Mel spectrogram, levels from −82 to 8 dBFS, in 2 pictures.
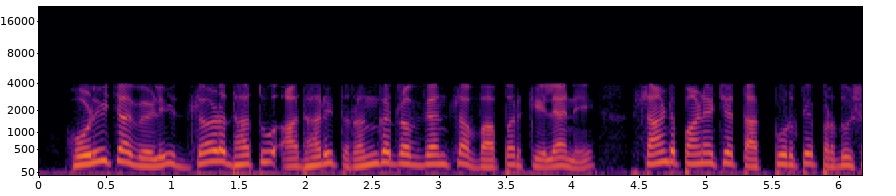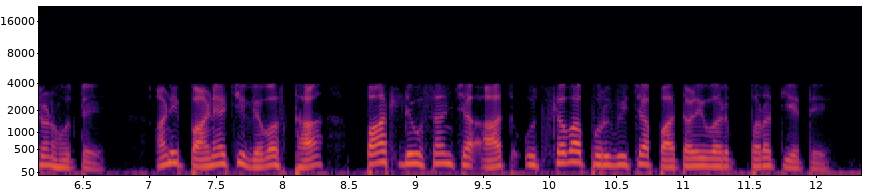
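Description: Nothing stood out on listening to this speech recording, which carries the narrow band of G.711 telephone coding and gives no sign of a technical problem.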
